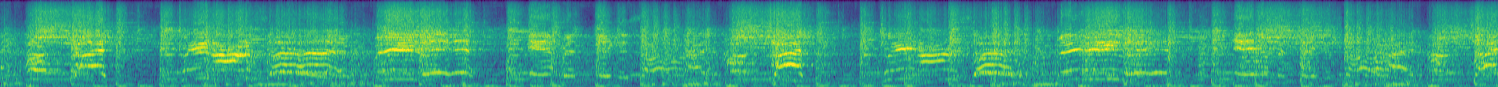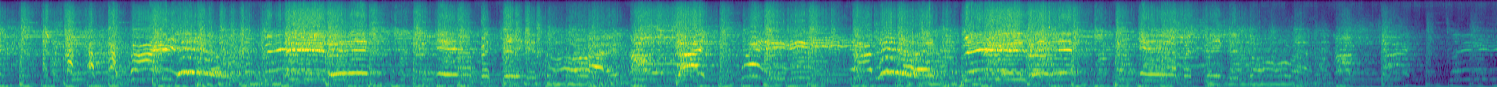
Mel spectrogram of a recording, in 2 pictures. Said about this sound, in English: Stomping and Storming Northern Soul from the Motown studio there.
